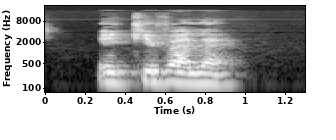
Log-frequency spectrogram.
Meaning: first/second-person singular imperfect indicative of équivaloir
- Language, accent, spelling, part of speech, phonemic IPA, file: French, Canada, équivalais, verb, /e.ki.va.lɛ/, LL-Q150 (fra)-équivalais.wav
